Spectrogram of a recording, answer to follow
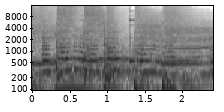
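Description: Live jazz quintet playing: trombone and tenor saxophone lines over upright bass and drum kit, with held horn notes and a walking bass beneath.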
